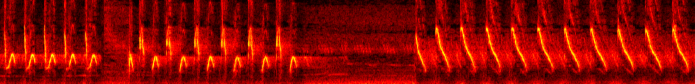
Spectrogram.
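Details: Bar-winged prinia, a semi-crystal singing type kept as a lure and tutor for cage birds: rapid series of sharp notes sweeping down from high to mid pitch, repeated several per second, with a short quiet break midway.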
